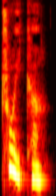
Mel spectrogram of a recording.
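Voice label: "troika", British English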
